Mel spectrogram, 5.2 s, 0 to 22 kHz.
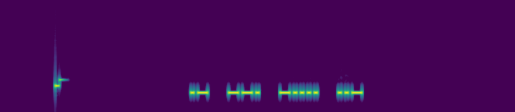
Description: Morse code, heard as a keyed tone, about 34 wpm, spaced as for 25 wpm, 700 Hz. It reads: AG6U
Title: USA Call Signs - 4 Characters - 2x Character Spacing - 35wpm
